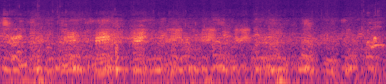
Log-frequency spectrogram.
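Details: During the Sunday morning rush, free-range ducks keep up rapid, overlapping quacks, about three per second, in a busy and steady flock chorus.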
